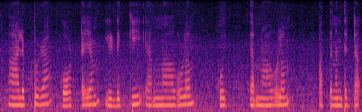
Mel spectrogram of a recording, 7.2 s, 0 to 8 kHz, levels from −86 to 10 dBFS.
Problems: none marked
